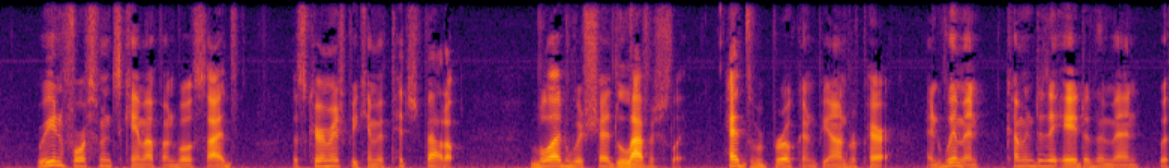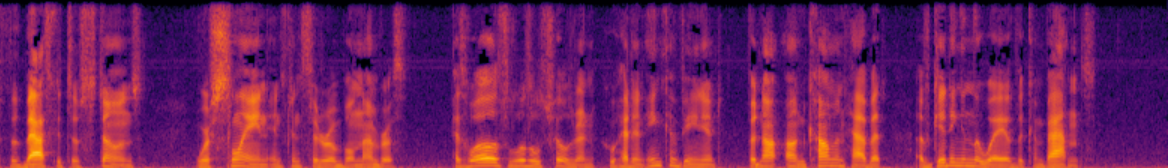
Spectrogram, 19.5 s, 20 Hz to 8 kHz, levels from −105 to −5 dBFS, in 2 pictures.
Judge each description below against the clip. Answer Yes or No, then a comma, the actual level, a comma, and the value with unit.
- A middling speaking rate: Yes, average, 190 wpm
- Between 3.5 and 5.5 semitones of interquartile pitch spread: Yes, average, 4.5 semitones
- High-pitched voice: No, low, 115 Hz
